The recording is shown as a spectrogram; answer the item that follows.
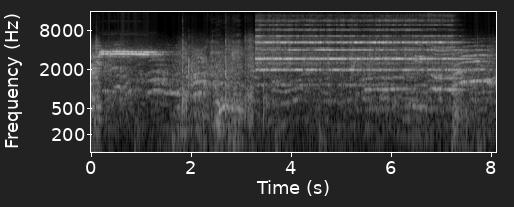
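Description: A short high whistle blast just after the start, then an electronic game buzzer sounding one loud, steady tone for about four seconds over crowd chatter.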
